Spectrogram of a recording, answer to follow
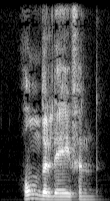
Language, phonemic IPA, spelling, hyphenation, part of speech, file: Dutch, /ˈɦɔn.də(n)ˌleː.və(n)/, hondenleven, hon‧den‧le‧ven, noun, Nl-hondenleven.ogg
- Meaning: a dog's life, a miserable life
